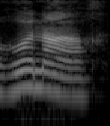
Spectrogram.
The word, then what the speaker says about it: renard: Le son de, je ne le prononce pas. Alors, renard. Le mot renard contient 2 syllabes. Le mot renard contient, pardon, 2 syllabes. Re, la première syllabe. Nar, nar.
